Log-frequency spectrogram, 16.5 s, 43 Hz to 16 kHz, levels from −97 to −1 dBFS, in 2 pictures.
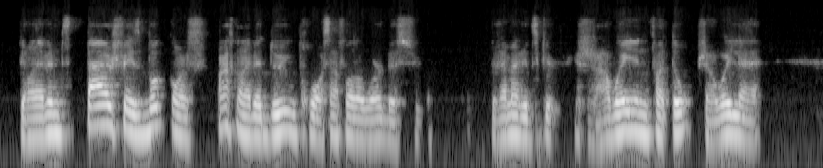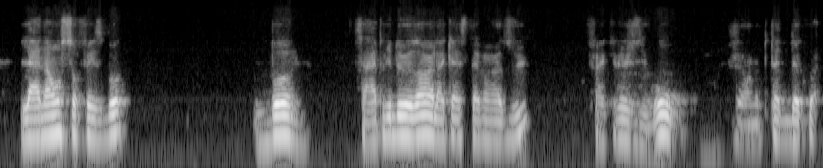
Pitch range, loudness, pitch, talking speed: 115-145 Hz, -22 LUFS, 130 Hz, 180 wpm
